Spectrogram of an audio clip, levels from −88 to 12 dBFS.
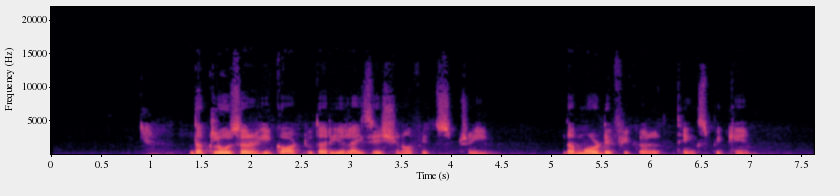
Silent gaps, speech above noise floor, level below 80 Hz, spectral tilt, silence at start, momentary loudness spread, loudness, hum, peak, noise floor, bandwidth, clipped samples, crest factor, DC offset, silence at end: none; 49 dB; -60 dBFS; -6 dB/octave; 0.9 s; 15 LU; -19 LUFS; none; -2 dBFS; -68 dBFS; 13 kHz; under 0.1%; 20 dB; under 0.1%; 0.65 s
